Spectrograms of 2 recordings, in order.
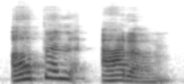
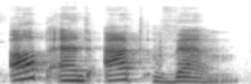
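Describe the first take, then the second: First: The th is dropped, leaving 'em. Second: The word them is said in full. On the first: "when we say it in America" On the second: "the actual word is up and at them"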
